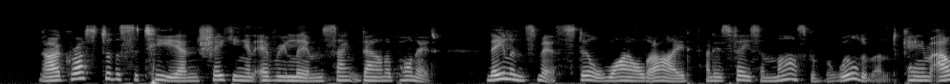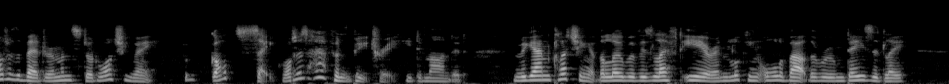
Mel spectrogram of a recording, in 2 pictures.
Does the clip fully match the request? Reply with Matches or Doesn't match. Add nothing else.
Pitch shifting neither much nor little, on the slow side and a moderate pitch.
Doesn't match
